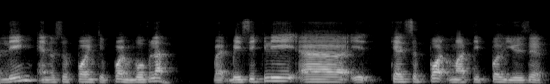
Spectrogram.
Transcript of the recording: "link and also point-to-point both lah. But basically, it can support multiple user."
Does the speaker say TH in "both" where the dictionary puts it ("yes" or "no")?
no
